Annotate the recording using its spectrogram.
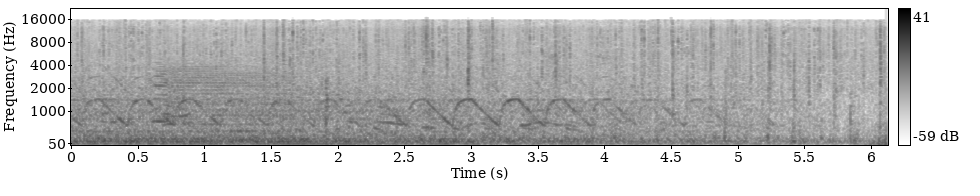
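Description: A siren warbling quickly, its pitch rising and falling about three to four times a second, over a low steady drone, fading out near the end.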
